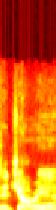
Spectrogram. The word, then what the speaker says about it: Acharya: young boy from Liverpool I think it's pronounced acharya i think there's a correct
